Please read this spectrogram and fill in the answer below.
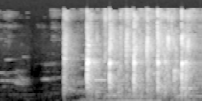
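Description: People clapping, starting about two-thirds of a second in after a brief near silence, in a fairly even run of about four claps a second.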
